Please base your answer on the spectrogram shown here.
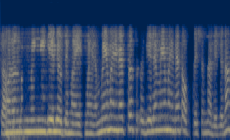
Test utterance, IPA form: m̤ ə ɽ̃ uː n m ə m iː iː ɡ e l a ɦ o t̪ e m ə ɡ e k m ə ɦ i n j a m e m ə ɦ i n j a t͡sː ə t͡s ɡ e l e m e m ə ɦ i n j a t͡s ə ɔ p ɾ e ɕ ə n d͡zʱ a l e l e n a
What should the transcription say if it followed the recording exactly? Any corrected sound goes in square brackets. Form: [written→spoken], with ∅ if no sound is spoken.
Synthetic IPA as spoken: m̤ ə ɽ̃ uː n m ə m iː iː ɡ e l [a→e] ɦ o t̪ e m ə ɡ e k m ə ɦ i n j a m e m ə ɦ i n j a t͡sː ə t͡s ɡ e l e m e m ə ɦ i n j a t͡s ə ɔ p ɾ e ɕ ə n d͡zʱ a l e l e n a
